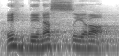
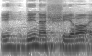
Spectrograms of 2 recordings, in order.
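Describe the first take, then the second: First: The consonant is a sharp s sound. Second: The consonant is a soft sh sound. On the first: The speaker calls it right. "kalau so ada suara tajamnya" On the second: The speaker calls it wrong. "bukan ihdinasy, ihdinasyira ya, itu salah"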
